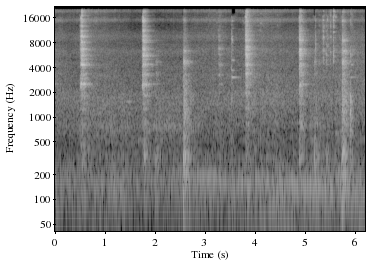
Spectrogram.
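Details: Yamaha Mio Soul i 125: sharp metallic clacks about once or twice a second over a light engine hum; suspected piston slap, not confirmed.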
